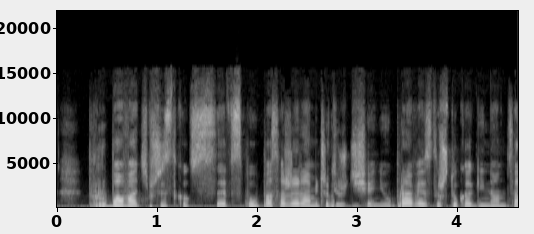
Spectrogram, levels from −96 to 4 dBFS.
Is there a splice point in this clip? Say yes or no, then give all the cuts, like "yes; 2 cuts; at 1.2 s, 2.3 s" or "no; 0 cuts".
yes; 3 cuts; at 0.9 s, 1.3 s, 2.7 s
